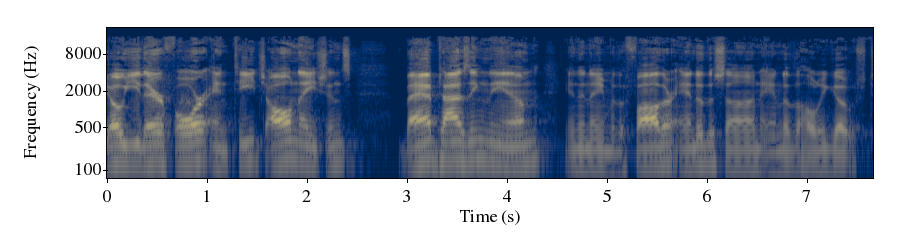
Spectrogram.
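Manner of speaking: ordinary talk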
